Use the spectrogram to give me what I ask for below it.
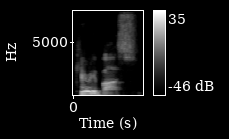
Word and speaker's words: Kiribati: the dateline goes around it is pronounced kiribas oh that's interesting i just can't get over that you can stand in two completely different years at the same time theoretically malcolm says that kiribati is a group of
